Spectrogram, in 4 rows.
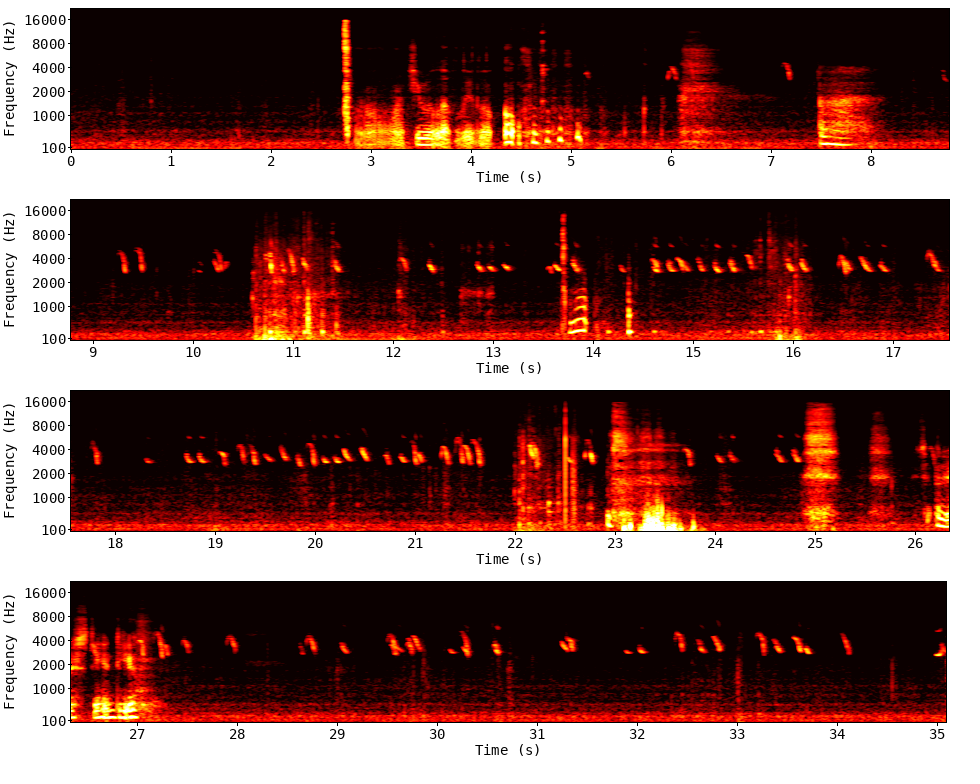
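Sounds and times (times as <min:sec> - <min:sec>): chicks peeping: 0:00.1 - 0:35.0.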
